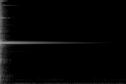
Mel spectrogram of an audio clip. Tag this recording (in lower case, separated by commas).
musical instrument, percussion, music, mallet percussion, glockenspiel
